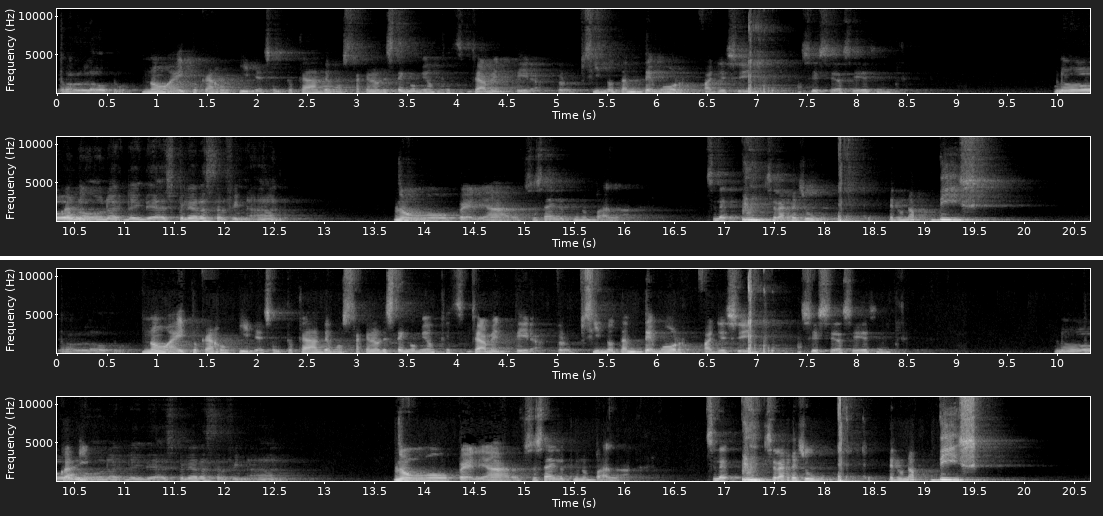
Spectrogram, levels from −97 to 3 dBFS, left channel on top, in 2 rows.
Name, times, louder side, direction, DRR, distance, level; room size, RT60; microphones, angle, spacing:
voice 1, 0.0-0.7 10.0-12.6, left 5 dB, 75° left, 6 dB, 0.5 m, -32 dB
voice 2, 0.8-3.8 4.1-8.3 10.4-10.7 13.7-16.0 16.8-18.3 18.6-19.6, right 5 dB, 80° right, 16 dB, 0.5 m, -29 dB
18.5 x 8.5 x 8.4 m, 1.4 s
head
